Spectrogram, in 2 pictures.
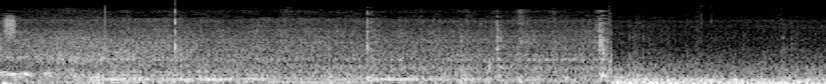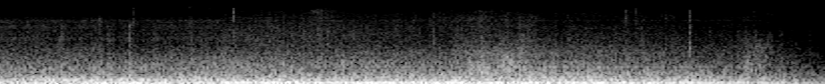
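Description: Running noise of a motor vehicle heard from inside: a steady engine drone and road rumble, which gets louder and deeper about four and a half seconds in.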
